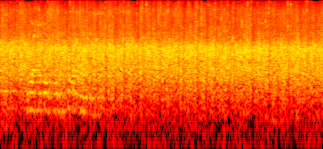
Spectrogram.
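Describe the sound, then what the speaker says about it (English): A large audience at a church celebration gives a continuous, loud round of applause, dense and even from start to finish, with a voice briefly audible near the beginning. "Let's give them a big round of applause."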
